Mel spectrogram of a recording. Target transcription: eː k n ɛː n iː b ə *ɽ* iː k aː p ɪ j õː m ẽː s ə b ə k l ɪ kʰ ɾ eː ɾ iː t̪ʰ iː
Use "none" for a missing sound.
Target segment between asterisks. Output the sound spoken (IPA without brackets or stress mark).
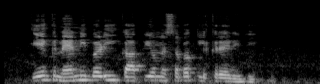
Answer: ɽ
